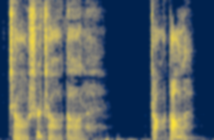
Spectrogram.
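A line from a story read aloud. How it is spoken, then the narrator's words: Listless, dejected slow sigh. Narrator (Chinese): 娄欢欢 神色有些索然，无精打采地 悠悠叹气道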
